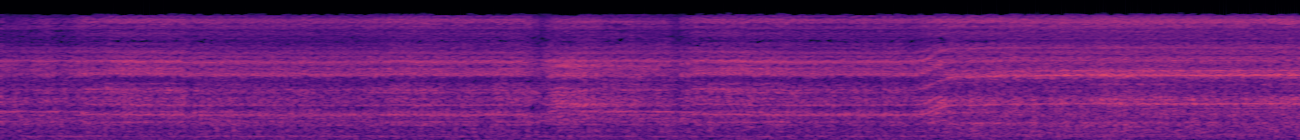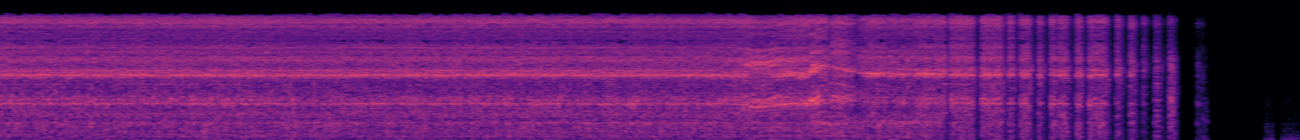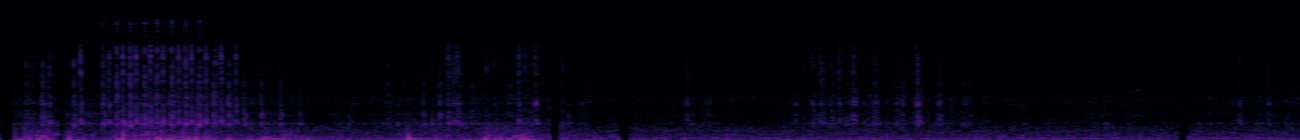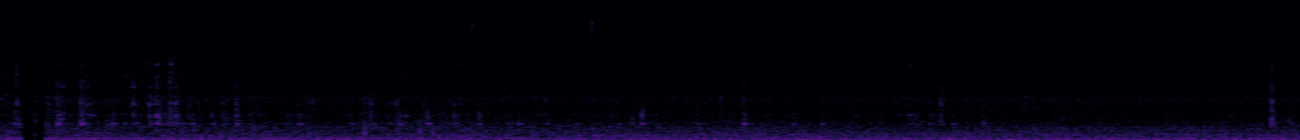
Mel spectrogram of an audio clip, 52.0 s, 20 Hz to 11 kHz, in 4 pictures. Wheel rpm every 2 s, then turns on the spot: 160, 160, 160, 160, 190, 230, 230, 230, 230, 230, 240, 240, 60, 0, 0, 0, 0, 0, 0, 0, 0, 0, 0, 0, 0, 0.
none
